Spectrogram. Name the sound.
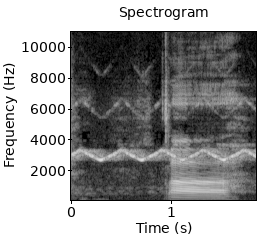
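alarm going off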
